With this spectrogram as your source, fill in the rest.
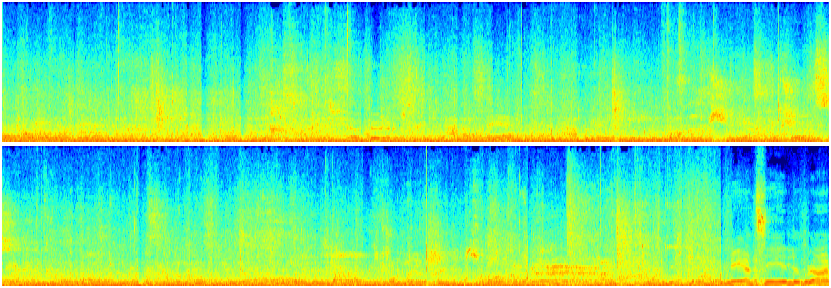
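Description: A crowd murmurs and chatters in a large room.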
